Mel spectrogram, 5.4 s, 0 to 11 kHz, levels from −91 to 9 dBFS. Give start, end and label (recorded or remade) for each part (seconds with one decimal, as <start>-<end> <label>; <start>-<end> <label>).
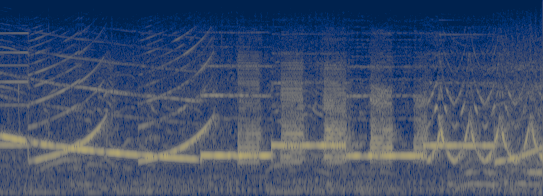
0.0-3.5 recorded; 3.5-4.4 remade; 4.4-5.4 recorded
